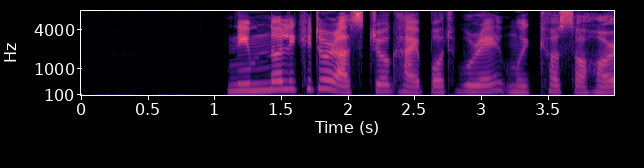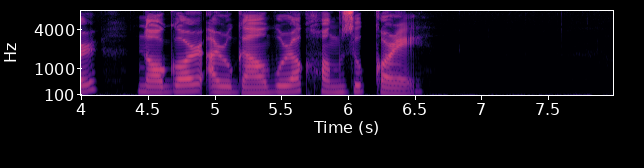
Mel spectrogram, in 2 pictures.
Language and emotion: Assamese, neutral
